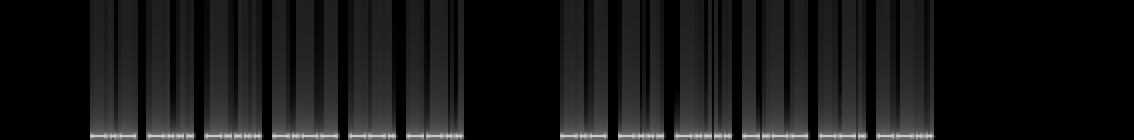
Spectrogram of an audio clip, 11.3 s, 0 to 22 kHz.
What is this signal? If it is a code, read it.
Morse code, heard as a keyed tone, about 25 wpm, 700 Hz. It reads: KB6YGZ KB6YGZ
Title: USA Call Signs - 6 Characters - Repeated 2x - 25wpm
